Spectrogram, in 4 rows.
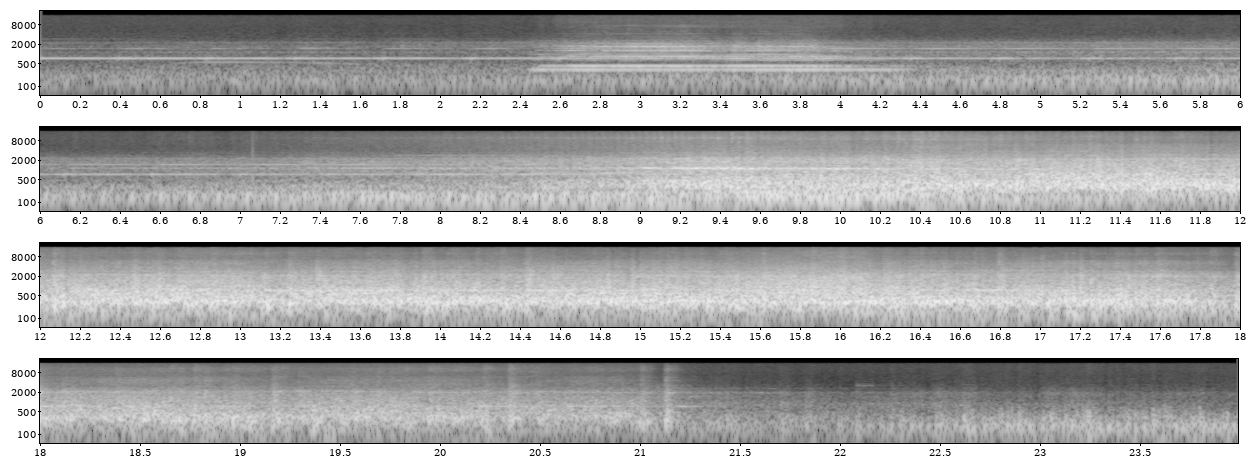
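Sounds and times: train passing on rails: 0.0 - 23.9.

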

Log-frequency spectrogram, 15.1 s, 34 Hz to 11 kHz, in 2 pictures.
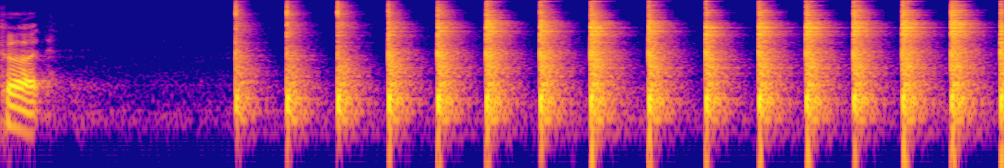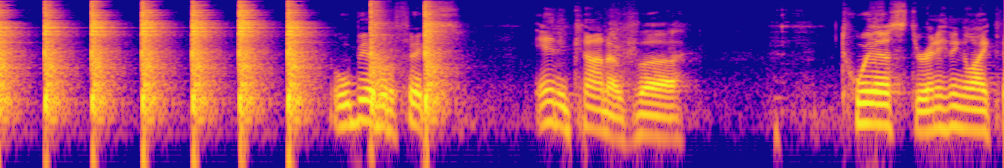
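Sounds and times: hammer striking steel on anvil: 1.8 - 11.0.

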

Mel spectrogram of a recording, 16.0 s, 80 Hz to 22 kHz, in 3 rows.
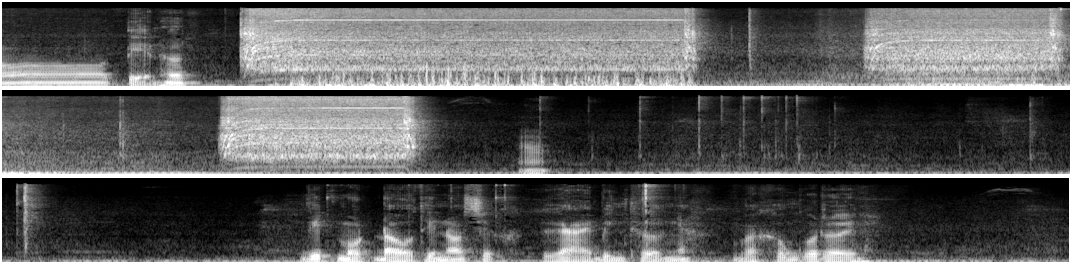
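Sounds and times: impact driver whining: 1.2 - 3.6, 4.3 - 5.4, 6.4 - 7.6.

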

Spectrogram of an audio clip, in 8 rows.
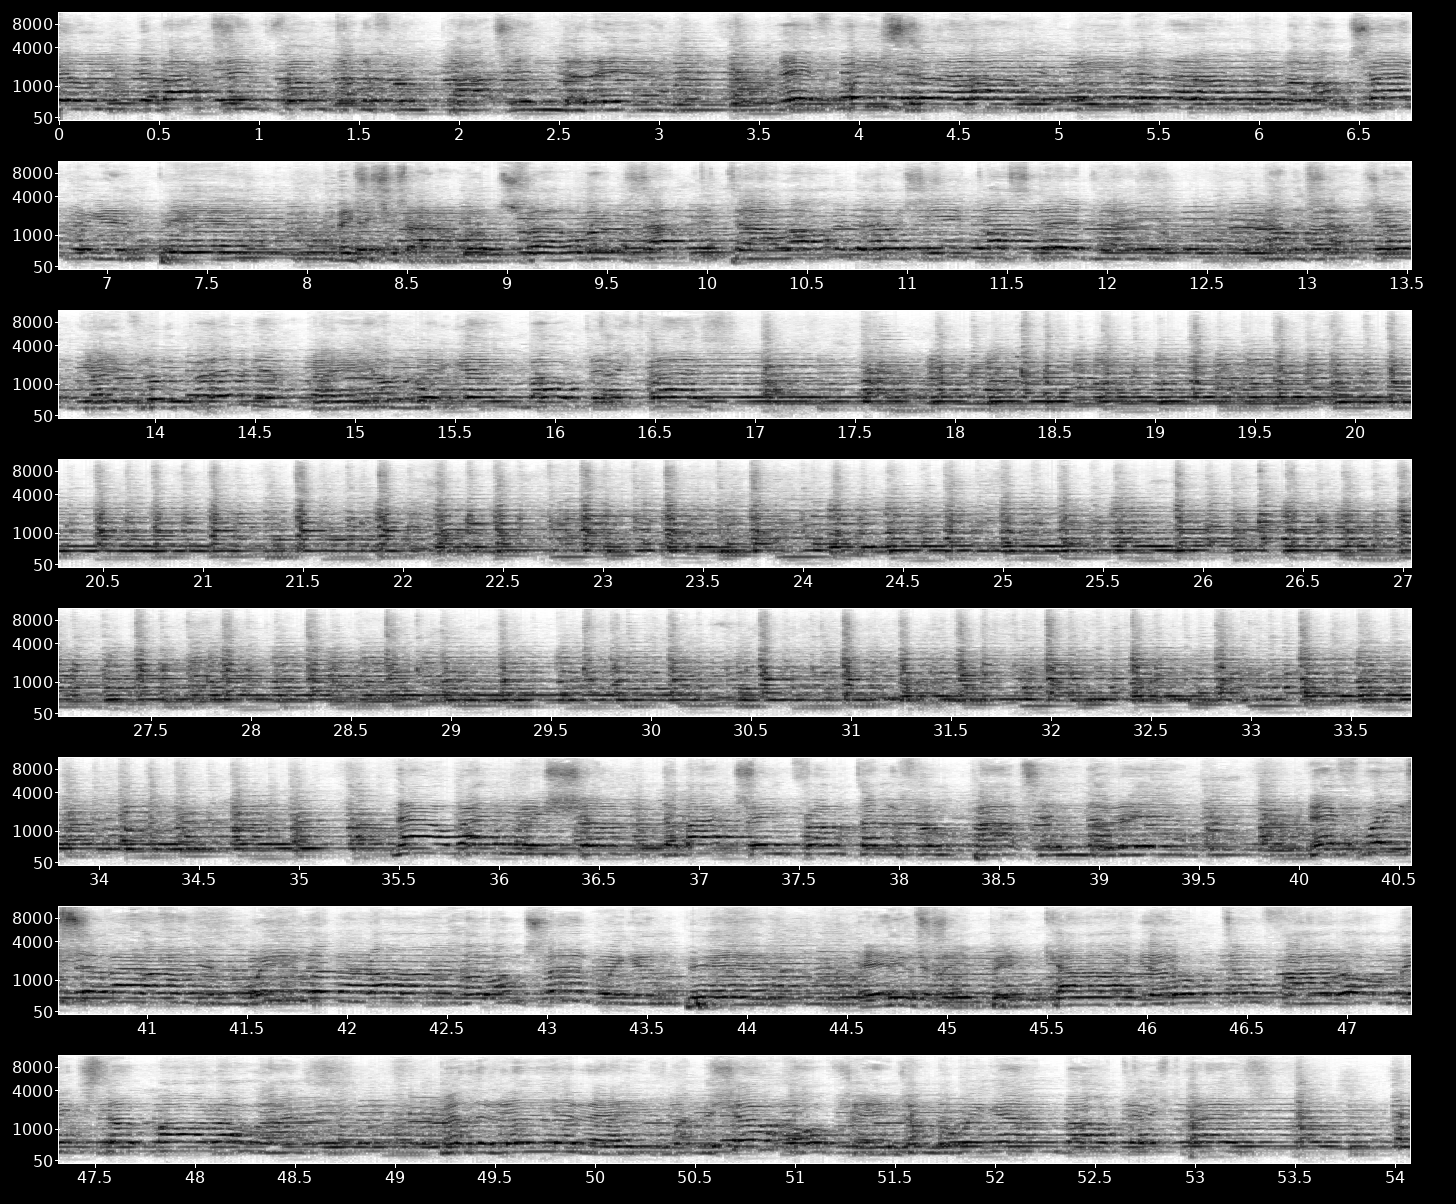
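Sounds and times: men singing: 0.0 - 17.3, 35.2 - 54.0
banjo ukuleles strummed: 0.0 - 54.0.

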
